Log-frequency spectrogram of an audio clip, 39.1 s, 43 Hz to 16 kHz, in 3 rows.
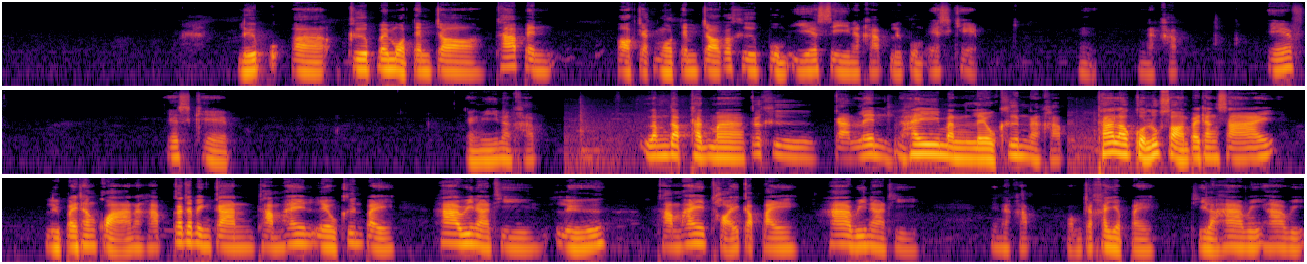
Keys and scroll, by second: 10.0 Escape, 12.2 f, 29.0 Right, 31.1 Left, 35.6 Right, 36.3 Right, 37.6 Right, 38.1 Right, 38.6 Right.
